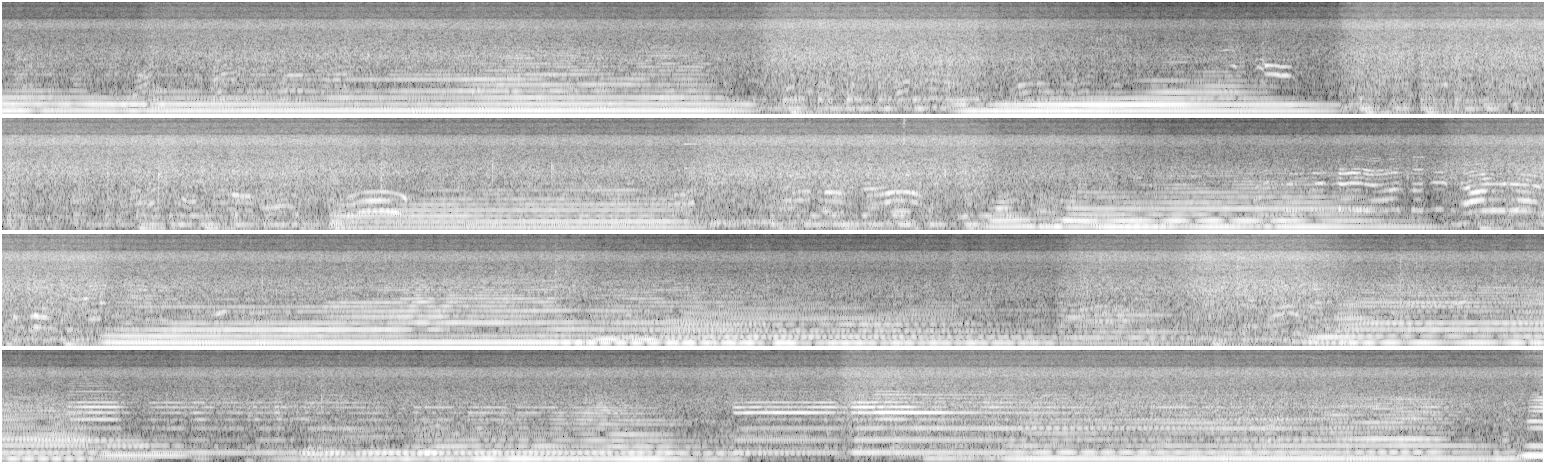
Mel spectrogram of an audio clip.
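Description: Wind instruments playing long held notes, each about two to four seconds with short breaks, stepping between a few pitches, over the voices of a crowd.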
